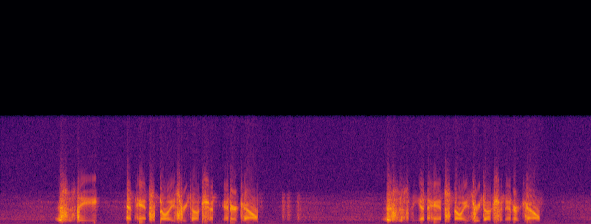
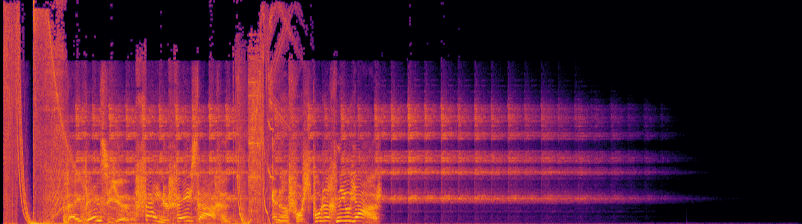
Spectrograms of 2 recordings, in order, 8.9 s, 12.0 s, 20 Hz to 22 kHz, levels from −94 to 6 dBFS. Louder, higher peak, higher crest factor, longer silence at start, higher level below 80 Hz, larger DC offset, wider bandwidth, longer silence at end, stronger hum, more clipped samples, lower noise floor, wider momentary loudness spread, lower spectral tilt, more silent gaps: second, -18 LUFS vs -10 LUFS; about the same, -2 dBFS vs 0 dBFS; about the same, 18 dB vs 14 dB; first, 0.6 s vs 0.05 s; second, -64 dBFS vs -30 dBFS; first, 0.4% vs under 0.1%; second, 11 kHz vs over 20 kHz; second, 0.75 s vs 3.25 s; neither; neither; second, -47 dBFS vs -68 dBFS; second, 13 LU vs 17 LU; about the same, -2.5 dB/octave vs -2 dB/octave; neither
